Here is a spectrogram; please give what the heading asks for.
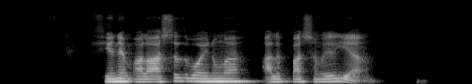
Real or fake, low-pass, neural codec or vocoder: fake; 10.8 kHz; codec, 24 kHz, 0.9 kbps, DualCodec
